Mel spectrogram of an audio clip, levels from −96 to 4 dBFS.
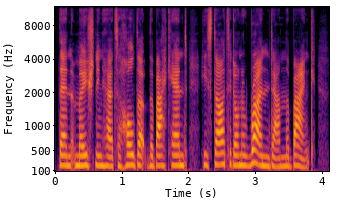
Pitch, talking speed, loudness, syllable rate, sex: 195 Hz, 250 wpm, -18 LUFS, 5.8 syllables/s, female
